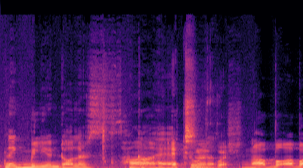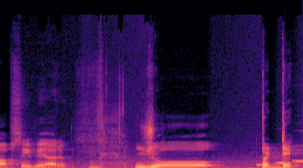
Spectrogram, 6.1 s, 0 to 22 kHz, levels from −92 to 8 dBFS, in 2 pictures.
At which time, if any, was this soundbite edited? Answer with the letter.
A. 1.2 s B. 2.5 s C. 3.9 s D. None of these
D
